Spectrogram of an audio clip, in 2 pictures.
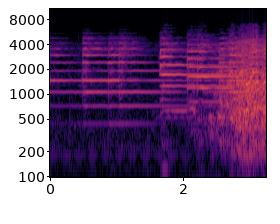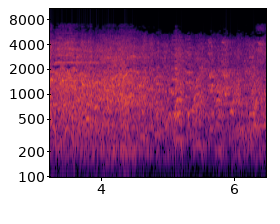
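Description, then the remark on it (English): A doorbell at a house chimes twice in quick succession in the dark, its ringing notes lingering, before a loud wash of crowd laughter swells up and fills the rest of the moment. “Where's the bell? Oh, here it is.”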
